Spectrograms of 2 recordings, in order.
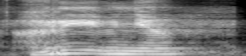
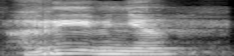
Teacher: It's almost going hrivna. To me, at least, I'm hearing somewhere between a h and a g.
